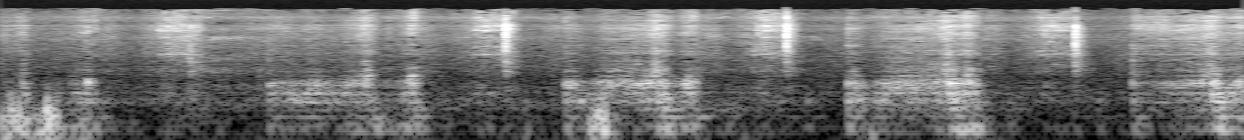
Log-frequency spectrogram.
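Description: A metal hand plane pushed on its side along a shooting board, shaving the edge of a thin strip of flamed ash. About five separate passes, each a short scraping cut.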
